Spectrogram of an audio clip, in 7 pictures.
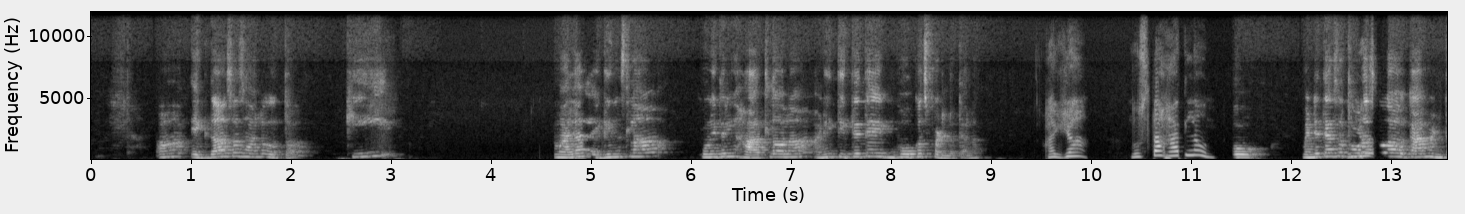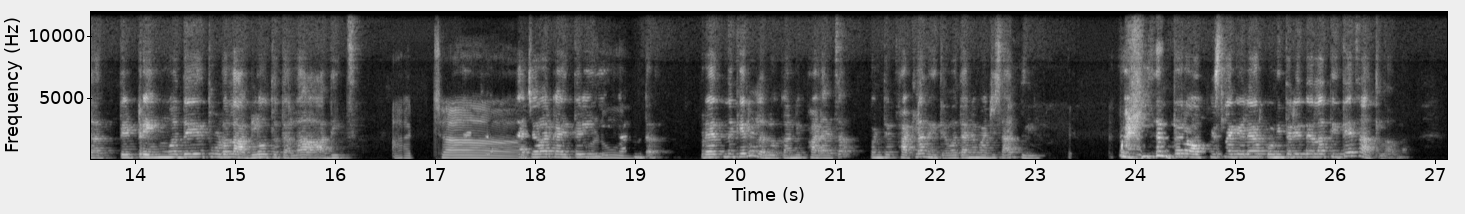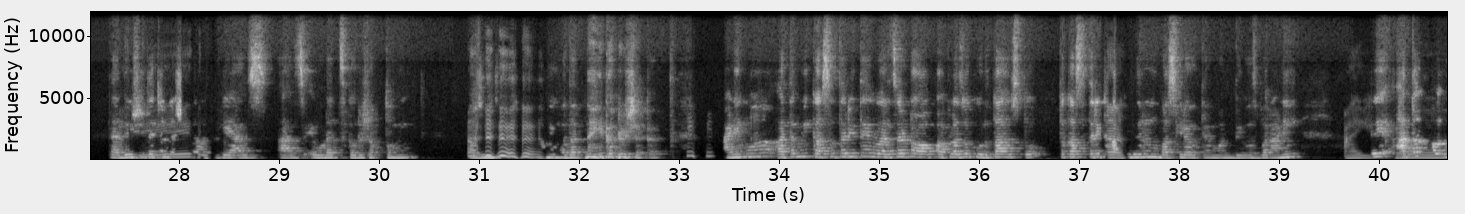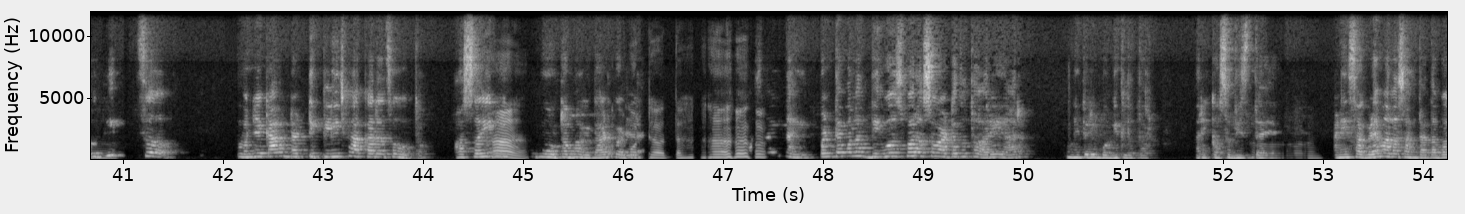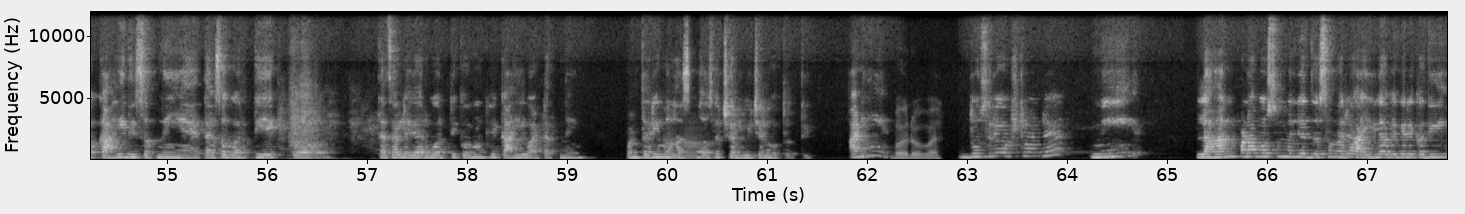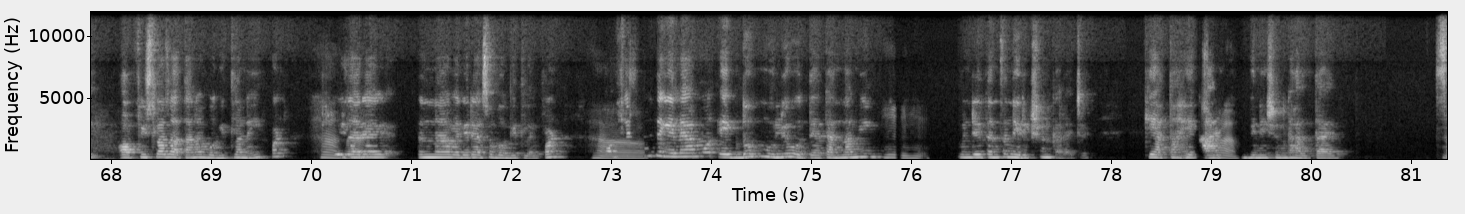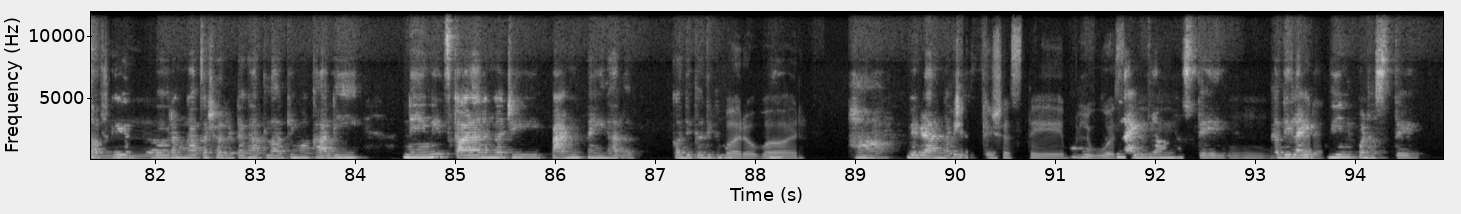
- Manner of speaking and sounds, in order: static; tapping; "माझ्या" said as "माला"; in English: "लेगिंग्जला"; surprised: "अय्या! नुसता हात लावून"; surprised: "अय्या!"; distorted speech; drawn out: "अच्छा"; chuckle; laughing while speaking: "पण नंतर ऑफिसला गेल्यावर"; laugh; chuckle; laughing while speaking: "नाही करू शकत"; unintelligible speech; chuckle; other background noise; in English: "पिंकिश"; unintelligible speech
- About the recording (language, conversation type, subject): Marathi, podcast, कपड्यांमुळे तुमचा मूड बदलतो का?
